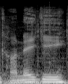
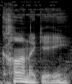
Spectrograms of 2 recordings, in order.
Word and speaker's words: Carnegie: Andrew Carnegie was born in Scotland, which is the reason I'm saying Carnegie instead of Carnegie, because this is how the Scots actually pronounce it.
